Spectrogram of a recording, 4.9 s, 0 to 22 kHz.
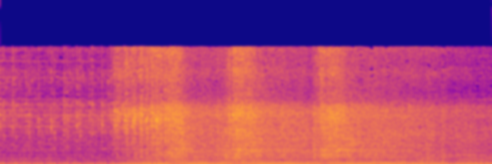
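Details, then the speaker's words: Restored 1983 VW Westfalia Vanagon, engine said to be the same as the Porsche 914's; brief throttle blip, note rises smoothly and settles with an even beat; engine runs nice and smooth. "you hear the engine run runs nice and smooth I rev it up a little for you"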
